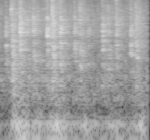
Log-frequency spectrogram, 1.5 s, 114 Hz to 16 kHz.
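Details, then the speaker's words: Post-repair idle: 2018 Harley-Davidson Road Glide, Milwaukee-Eight 114, ThunderMax ECM, new Cycle-Rama CR480MT cam, warming toward 180°. Previously ran hot with poor mileage. Deep, even V-twin thump, no misses or ticks; calm, healthy idle. "Just sitting there spinning around. Just as calm as it can be, man."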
